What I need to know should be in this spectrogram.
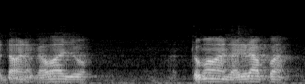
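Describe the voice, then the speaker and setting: Moderately paced male speech with audible room echo and noticeable background noise. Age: 80s+. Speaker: community elder of Lebanese descent. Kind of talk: interview talk, reminiscing. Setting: radio program. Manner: halting, with repetitions.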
